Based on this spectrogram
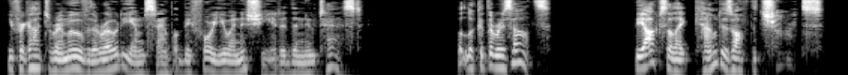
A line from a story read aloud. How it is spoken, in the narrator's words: he said quietly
